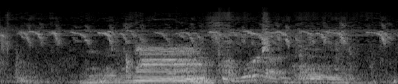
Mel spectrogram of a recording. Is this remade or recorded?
recorded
